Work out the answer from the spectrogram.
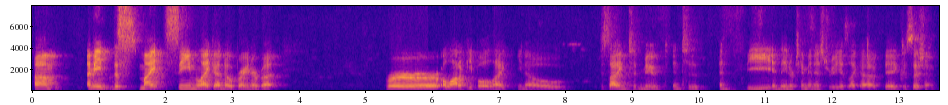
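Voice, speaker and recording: A man's voice: deep voice, measured pace. A man hosting a casual remote interview, informal, restarting his sentences and dropping in short interjections. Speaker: podcast host, interviewer. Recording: roomy, echoing remote recording.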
